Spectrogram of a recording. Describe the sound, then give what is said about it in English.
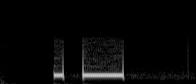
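A phone line tone as a call is placed, with a short steady burst followed by a longer one of the same low pitch, loud against silence, then a faint click at the end. “I've just been given his number, so we ring him? Yeah, go on. Let's ring him.”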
